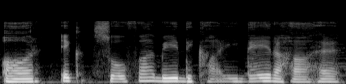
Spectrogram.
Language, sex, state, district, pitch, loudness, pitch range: Hindi, male, Jharkhand, Ranchi, 130 Hz, -15 LUFS, 130-145 Hz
